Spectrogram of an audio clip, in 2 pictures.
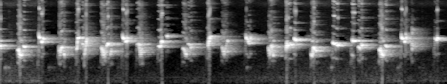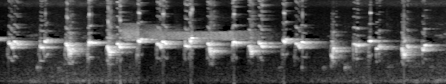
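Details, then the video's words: Long rolling 'ropel' song of a very vocal yellow-vented bulbul, kept as a training lure. Chattering, warbled notes pour out steadily at roughly three per second, rising and falling in pitch, with a brief faint buzzy sound midway. "Trucukan gacor dor ropel panjang untuk pancingan masteran pagi siang sore hari"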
